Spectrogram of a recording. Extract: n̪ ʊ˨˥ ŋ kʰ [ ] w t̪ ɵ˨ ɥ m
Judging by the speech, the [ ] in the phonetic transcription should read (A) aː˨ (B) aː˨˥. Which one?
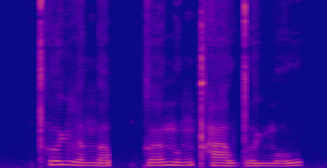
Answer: A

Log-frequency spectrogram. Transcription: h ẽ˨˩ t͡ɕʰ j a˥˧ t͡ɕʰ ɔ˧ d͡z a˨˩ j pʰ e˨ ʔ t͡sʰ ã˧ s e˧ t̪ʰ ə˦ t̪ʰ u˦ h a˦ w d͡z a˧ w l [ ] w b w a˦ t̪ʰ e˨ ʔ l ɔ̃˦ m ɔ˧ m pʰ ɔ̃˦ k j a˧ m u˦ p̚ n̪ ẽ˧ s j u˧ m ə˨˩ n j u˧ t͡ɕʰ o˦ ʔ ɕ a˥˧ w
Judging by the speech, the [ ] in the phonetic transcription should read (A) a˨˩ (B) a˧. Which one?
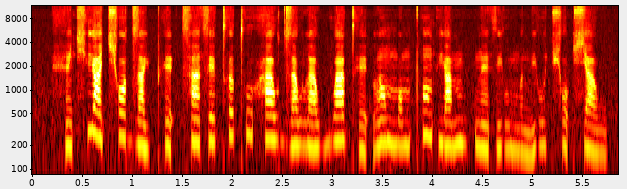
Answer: B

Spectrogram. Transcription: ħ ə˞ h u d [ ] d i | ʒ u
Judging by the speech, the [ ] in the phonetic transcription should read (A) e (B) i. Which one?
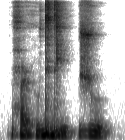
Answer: B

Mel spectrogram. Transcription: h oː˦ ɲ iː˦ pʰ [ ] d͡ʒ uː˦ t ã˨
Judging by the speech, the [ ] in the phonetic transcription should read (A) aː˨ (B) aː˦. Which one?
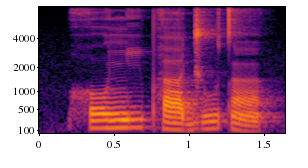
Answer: A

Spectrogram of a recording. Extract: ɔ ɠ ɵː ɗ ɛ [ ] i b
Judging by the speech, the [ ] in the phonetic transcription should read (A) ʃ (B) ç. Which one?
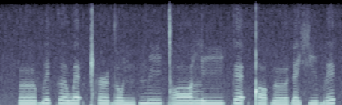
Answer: B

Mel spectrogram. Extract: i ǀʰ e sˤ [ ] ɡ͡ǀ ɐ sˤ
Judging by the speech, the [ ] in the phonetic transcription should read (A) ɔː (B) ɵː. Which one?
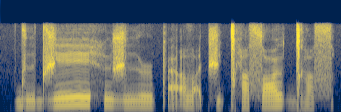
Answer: B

